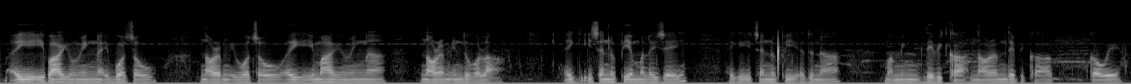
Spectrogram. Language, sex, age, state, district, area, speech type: Manipuri, male, 18-30, Manipur, Kakching, rural, spontaneous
